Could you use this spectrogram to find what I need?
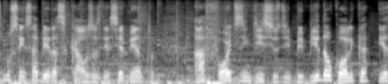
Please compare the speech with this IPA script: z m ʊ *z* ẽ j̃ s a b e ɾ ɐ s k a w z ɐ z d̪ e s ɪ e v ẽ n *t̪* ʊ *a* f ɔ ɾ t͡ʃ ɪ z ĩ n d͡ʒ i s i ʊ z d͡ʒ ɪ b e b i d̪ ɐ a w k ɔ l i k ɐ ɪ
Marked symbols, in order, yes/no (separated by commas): no, yes, yes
